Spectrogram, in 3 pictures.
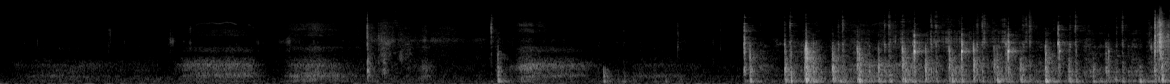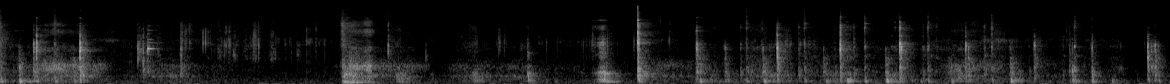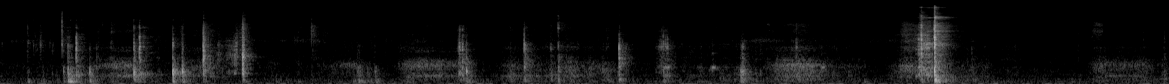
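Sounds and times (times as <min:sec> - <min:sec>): tools clicking on metal parts: 0:07.4 - 0:13.6, 0:17.0 - 0:25.9, 0:32.5 - 0:33.1.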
